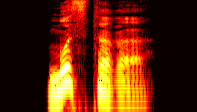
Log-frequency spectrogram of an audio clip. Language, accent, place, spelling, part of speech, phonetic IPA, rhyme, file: German, Germany, Berlin, mustere, verb, [ˈmʊstəʁə], -ʊstəʁə, De-mustere.ogg
- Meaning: inflection of mustern: 1. first-person singular present 2. first/third-person singular subjunctive I 3. singular imperative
